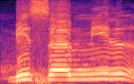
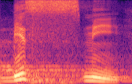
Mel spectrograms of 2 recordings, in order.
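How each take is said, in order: First: The consonant with sukun is bounced with an echo. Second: The consonant with sukun is held without an echo. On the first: The speaker calls it wrong. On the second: The speaker calls it right.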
